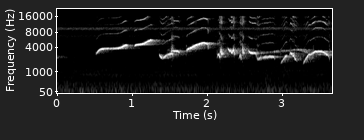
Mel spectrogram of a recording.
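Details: White-rumped shama, aggressive and challenging a rival, used as a lure to call opponents: loud, clear whistled phrases rising and sliding between high notes, then a rapid run of varied chirps and slurred whistles, with steady faint background hum.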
